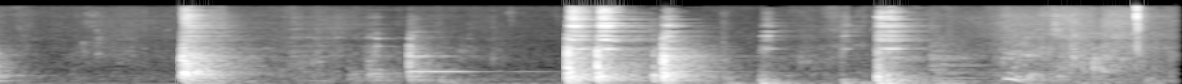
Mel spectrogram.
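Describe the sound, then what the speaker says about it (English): Halushki with parsley gets stirred in a pot, giving a series of sharp clinks and knocks of a utensil against the pot, irregular and close, with quiet stretches between. "Parsley. I'm gonna stir this all together."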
